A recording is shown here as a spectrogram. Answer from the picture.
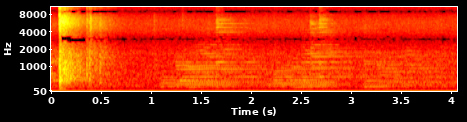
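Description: A single sharp crack right at the start, then an acoustic guitar playing slow plucked notes and strummed chords.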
